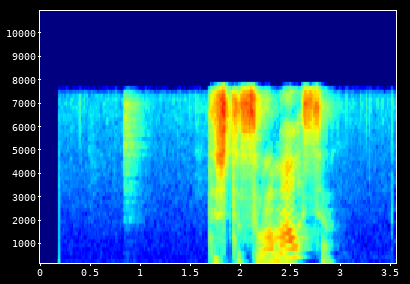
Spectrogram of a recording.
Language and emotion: Russian, angry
